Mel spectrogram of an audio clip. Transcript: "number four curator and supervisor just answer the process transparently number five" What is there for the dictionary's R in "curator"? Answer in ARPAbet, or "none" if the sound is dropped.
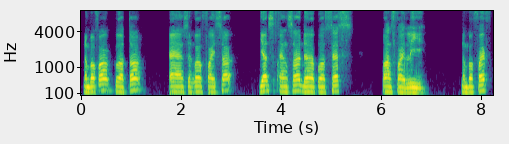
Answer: L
